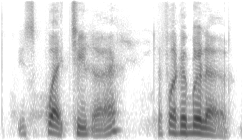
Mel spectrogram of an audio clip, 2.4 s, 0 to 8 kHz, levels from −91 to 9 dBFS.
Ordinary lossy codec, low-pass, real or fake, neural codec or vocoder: none; none; fake; codec, 16 kHz, 1 kbps, FreqCodec, larger model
